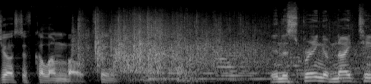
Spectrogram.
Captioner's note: audience applauding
